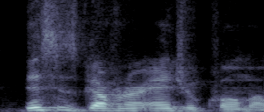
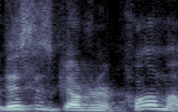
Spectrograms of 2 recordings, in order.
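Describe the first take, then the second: First: Said in the usual way. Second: High-pitched, self-announcing official; mock-important caller introduction; imitated governor. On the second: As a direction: announce yourself grandly, pitched well up.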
